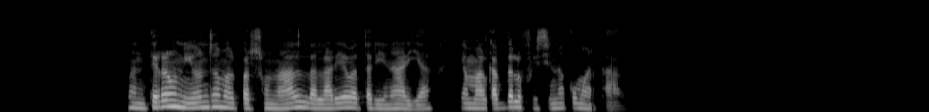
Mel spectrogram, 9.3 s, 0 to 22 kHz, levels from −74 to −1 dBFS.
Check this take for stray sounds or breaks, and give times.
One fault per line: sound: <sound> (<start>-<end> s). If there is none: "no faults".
no faults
